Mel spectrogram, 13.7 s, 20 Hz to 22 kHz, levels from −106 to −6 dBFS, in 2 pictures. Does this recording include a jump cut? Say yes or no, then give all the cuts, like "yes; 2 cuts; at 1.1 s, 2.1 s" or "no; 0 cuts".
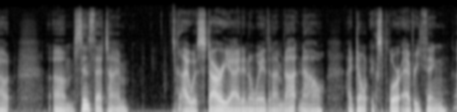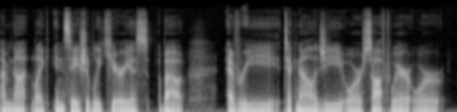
no; 0 cuts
